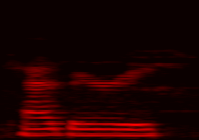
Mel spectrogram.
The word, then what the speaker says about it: Cadbury: pronounced Cadbury Cadbury Cadbury sounds like strawberry strawberry um Turtle chips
